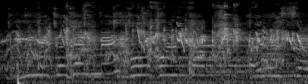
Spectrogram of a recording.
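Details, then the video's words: Happy budgie chirping: high rasping chirps and warbles in quick runs after an opening click, backed by clear sustained music notes. "Happy budgie chirping sound"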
